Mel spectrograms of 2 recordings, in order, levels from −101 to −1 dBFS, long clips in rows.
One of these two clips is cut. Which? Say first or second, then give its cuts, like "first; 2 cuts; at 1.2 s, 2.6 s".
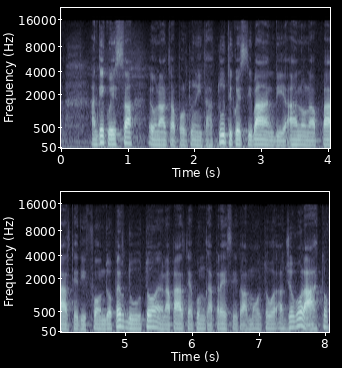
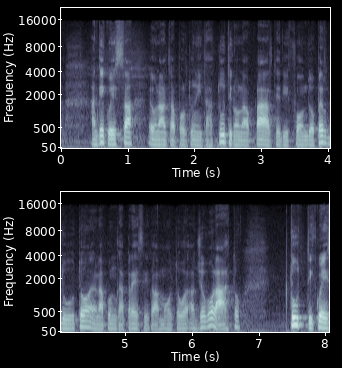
second; 2 cuts; at 2.6 s, 4.7 s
